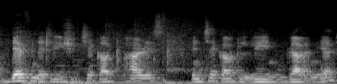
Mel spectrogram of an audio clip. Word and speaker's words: PVRIS: She's from the band Paris. It's spelled as PVRIS, PVRIS, and Lynn Gunn is a really good vocalist.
